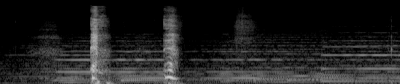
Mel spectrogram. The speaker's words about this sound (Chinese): 花儿咳嗽了，但这不是因为他着了凉。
